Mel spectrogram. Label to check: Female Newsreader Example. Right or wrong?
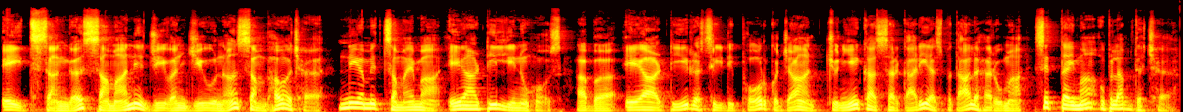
Wrong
